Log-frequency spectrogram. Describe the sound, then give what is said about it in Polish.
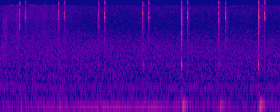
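Quiet, scattered clicks from a computer keyboard and mouse as someone presses Ctrl+S and clicks play, a dozen or so sharp taps spread irregularly over a few seconds against a low, steady background hum, with no talking. “Klikam Ctrl S, czyszczę sobie nasz błąd i klikając play.”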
